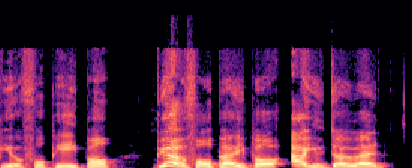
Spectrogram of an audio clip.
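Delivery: sudden put-on Cockney accent. Host greeting viewers while bringing in new images, in a Cockney accent. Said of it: "why have I just suddenly gone into something of a Cockney accent?".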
